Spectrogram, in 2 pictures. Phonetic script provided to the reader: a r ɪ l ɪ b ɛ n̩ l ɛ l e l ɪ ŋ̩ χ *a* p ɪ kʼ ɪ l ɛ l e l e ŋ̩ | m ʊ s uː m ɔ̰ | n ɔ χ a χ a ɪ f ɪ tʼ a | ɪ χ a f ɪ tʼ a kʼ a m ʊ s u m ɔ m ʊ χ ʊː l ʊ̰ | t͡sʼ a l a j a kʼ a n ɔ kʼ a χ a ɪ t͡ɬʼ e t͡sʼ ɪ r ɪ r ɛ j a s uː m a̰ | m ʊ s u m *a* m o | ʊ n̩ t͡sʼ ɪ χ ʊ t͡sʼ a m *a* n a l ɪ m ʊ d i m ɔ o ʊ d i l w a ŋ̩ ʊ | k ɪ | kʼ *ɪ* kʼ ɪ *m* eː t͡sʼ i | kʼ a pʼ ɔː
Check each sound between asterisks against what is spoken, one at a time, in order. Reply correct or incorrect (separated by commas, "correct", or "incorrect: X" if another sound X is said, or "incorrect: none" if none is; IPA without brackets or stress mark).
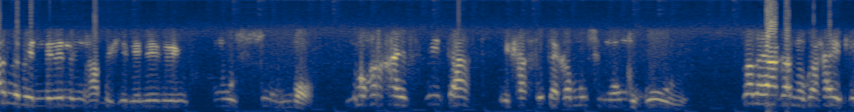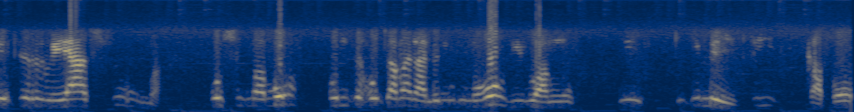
correct, correct, correct, correct, correct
